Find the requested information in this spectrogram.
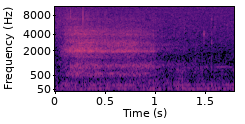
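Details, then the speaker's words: Endoscopic microsuction of deep, impacted ear wax pressed far down the canal, causing hearing problems: a steady hissing rush of suction with a faint whistling tone. "this is actually my patient here deep impacted wax this one really causing the patient some hearing issues just because it's so pressed down into the canal very very deep"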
